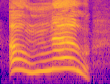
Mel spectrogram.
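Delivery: loud, high cry with the word "no" drawn out. Zoe points to her left, crying out. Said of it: "Zoe cried".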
